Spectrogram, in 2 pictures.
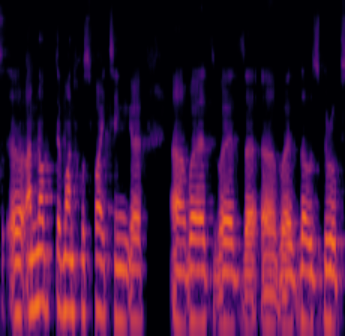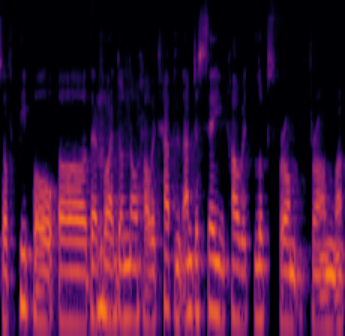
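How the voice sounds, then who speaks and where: A woman's voice: low-pitched, gravelly, dark tone. A woman on a discussion panel, sharing her view in an earnest, hesitant way and thinking aloud. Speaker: panel participant.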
